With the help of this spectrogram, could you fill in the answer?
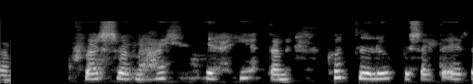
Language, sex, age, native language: Icelandic, female, 18-19, Icelandic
